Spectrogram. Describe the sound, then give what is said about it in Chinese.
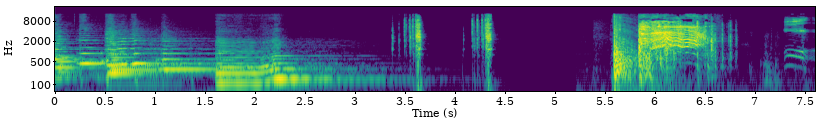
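A pair of eyeglasses breaks with a loud, bright crash of shattering glass lasting about a second. It comes after a sustained tonal sound that steps down in pitch and two short, sharp knocks. A few faint clicks follow the crash. “糟了，眼镜破了。”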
